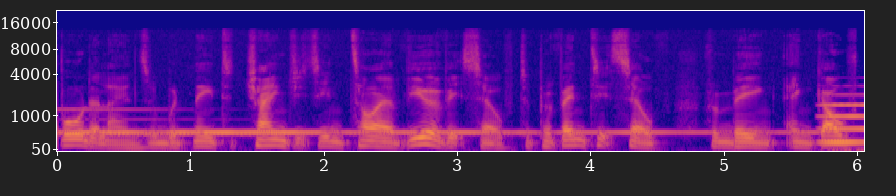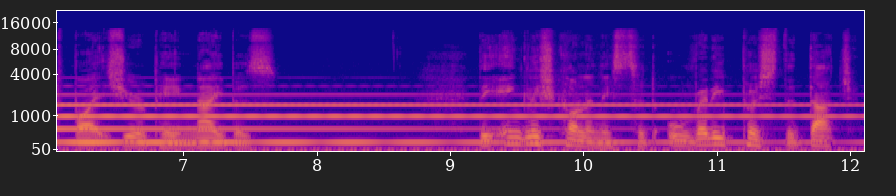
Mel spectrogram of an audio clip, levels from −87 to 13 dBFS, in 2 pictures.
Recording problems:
background music; very loud; throughout; as loud as the speech

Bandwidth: 13.5 kHz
